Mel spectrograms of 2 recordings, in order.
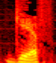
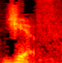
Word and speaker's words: GIF: Is it GIF or JIF? And the people who created the format would like to say that choosy developers choose JIF.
